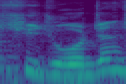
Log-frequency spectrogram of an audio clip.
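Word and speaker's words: Sjögren: अच्छा देखो, second number पे हमारे पास जो आता है ना, हम उसको शिजोर्जन सिंड्रोम पर हो या आप जो है ना शुगरान सिंड्रोम पर हो, जो आप इसको मर्जी प्रोनाउंस कर लो।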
